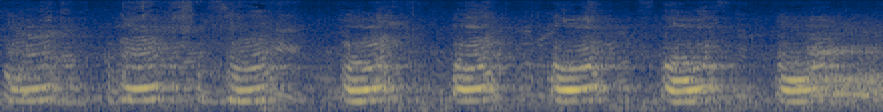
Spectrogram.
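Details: California sea lion giving a run of harmonic, nasal barks, each about half a second long and repeated roughly twice per second in a steady rhythm, with faint background murmur.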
